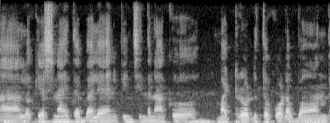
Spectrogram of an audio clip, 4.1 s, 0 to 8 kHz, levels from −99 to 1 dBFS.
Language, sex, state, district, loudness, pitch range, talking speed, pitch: Telugu, male, Andhra Pradesh, Manyam, -16 LUFS, 100-115 Hz, 160 wpm, 110 Hz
